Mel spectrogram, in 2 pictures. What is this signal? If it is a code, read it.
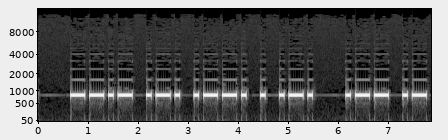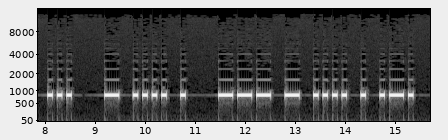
Morse code, heard as a keyed tone, about 13 wpm, 800 Hz. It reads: QRPER WAS THE OTHER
